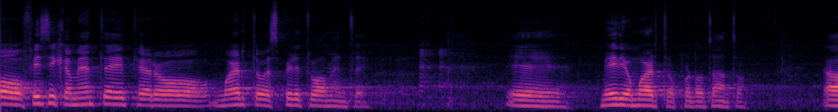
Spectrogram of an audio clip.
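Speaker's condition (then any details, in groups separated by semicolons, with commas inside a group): No condition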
